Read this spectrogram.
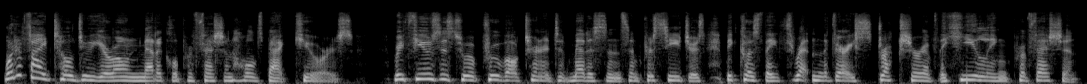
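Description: God for an audiobook, a wise and reassuring spirit with a low voice. The delivery is assured and measured, with a teasing wit, recorded dry and close. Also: female voice, creaky, dry recording. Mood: firm, insistent. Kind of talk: dramatised audiobook dialogue.

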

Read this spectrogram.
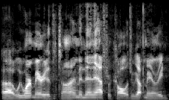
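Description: A man's voice: medium pitch, monotone, fast talker. A man in his late twenties giving a casual, joking sermon to a church youth crowd, chatty and self-deprecating. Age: 20s. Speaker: guest preacher. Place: church hall before a live crowd.

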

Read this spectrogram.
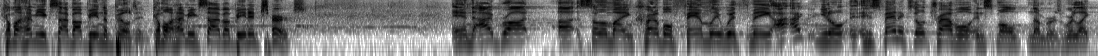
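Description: A man in his forties from the Texas–Mexico border, a guest pastor preaching a lively, joking sermon and calling out to the crowd in a large church hall. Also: high-pitched. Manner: energetic, joking, calls out to the crowd. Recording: long hall reverb from a church sanctuary.

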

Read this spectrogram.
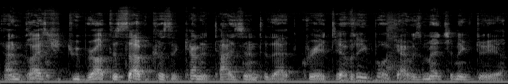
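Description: A man's voice: medium pitch, brisk, vocal fry. A man interviewing a teacher, encouraging her and praising her answers. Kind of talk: interview conversation.

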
